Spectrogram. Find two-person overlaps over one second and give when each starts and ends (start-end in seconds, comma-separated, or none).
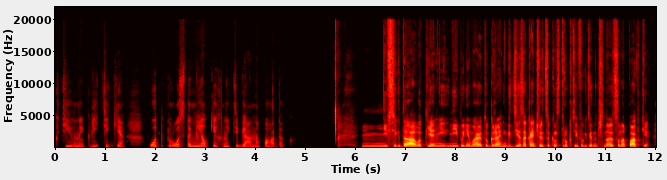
none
